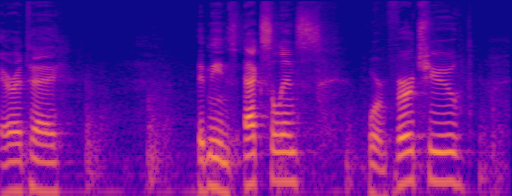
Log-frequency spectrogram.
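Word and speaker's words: ἀρετή: There's a Greek word here, pronounced roughly arete.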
